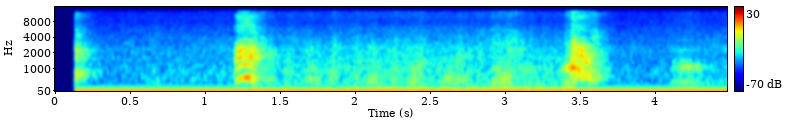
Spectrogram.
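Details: Pet dog barking and howling at fingers running across a couch: two sharp barks about two seconds apart over a steady background hiss, with a fainter short yelp near the end.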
